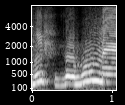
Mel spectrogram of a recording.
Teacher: یہاں ہم نہ تو ذوا کو کھینچیں گے نہ ہی ہا کو، کیونکہ دونوں پر زبر ہے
